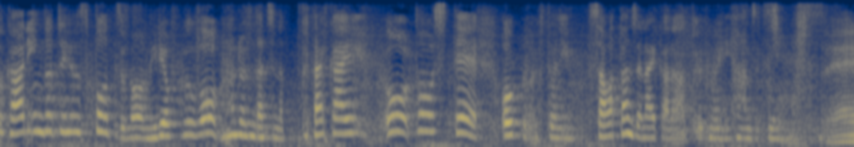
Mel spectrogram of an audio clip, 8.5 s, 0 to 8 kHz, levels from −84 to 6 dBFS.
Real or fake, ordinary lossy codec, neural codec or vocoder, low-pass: fake; none; codec, 16 kHz, 1 kbps, X-Codec, WavLM features, trained on Multilingual LibriSpeech; 7.2 kHz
